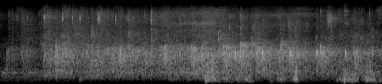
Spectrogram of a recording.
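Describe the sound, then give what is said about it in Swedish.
An audience breaks into sustained applause, a dense, steady patter of many hands clapping together for several seconds, with a few faint voices mixed in. “En applåd.”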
